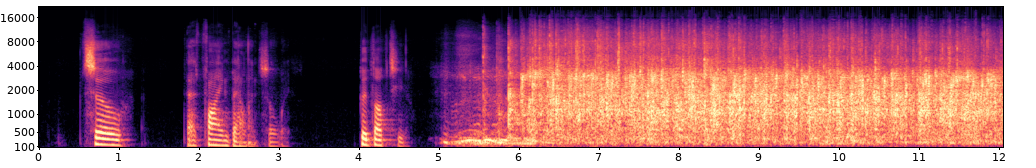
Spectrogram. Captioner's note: applause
